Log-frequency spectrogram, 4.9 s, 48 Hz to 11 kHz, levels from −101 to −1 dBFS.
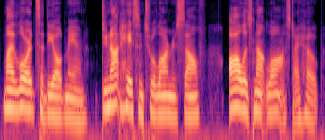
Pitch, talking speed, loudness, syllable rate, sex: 145 Hz, 220 wpm, -19 LUFS, 4.9 syllables/s, female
